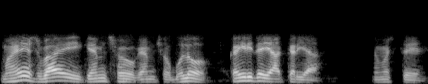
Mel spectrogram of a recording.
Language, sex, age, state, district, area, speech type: Gujarati, male, 18-30, Gujarat, Surat, urban, conversation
